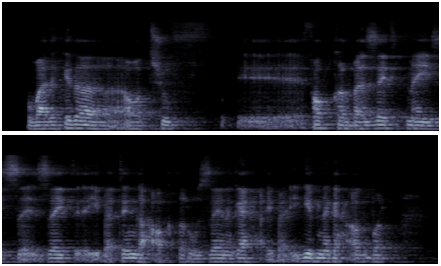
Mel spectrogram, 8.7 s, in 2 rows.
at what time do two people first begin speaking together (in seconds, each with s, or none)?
none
